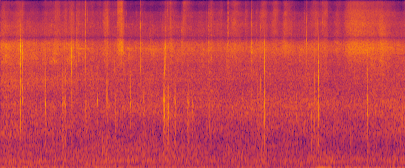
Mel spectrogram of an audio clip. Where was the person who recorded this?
on a street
